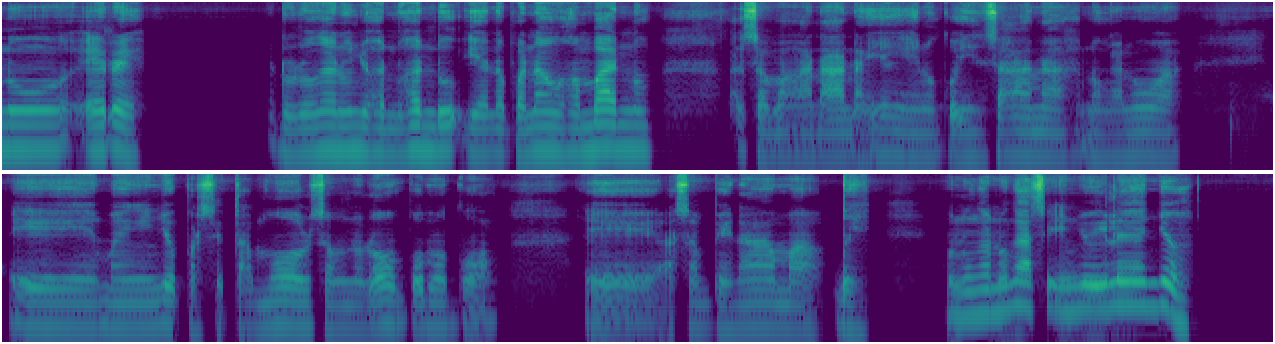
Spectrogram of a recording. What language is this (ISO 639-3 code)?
kjc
